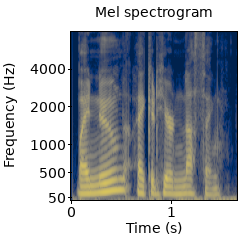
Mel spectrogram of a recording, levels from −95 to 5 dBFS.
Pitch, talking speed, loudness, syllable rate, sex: 135 Hz, 215 wpm, -17 LUFS, 5.2 syllables/s, male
